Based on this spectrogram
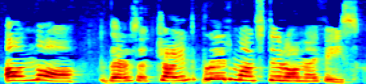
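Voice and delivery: high, alarmed cartoon yell; Mario yelling. A narrator's reading. Mario panics about a bread monster on his face, yelling. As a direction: cry out in high-pitched alarm. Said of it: "yelled Mario".

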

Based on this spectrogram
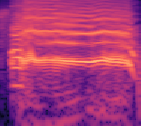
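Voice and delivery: sudden loud scream, very low. Acted. Baby Bubbles ends her tantrum, screaming. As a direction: let out a huge tantrum scream.

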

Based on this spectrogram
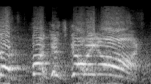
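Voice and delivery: high, loud incredulous shout; real exasperated swearing shout; outraged outburst. Real, not acted. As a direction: yell in angry disbelief at the game. Outburst at a bad play.

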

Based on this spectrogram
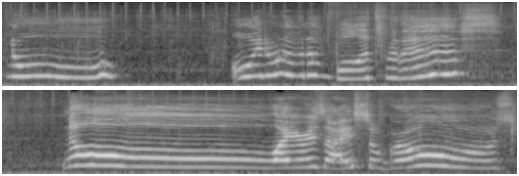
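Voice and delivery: loud, high, drawn-out cries; panicked wailing. Real, not acted. Player out of bullets facing enemies, panicked wail. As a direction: wail in dismay at the top of the voice.

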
